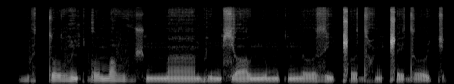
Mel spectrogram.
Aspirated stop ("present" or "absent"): absent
